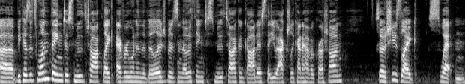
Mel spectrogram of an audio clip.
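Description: A woman talks in a plain, everyday voice at medium pitch. Her pace is fairly quick, with ordinary pitch variation. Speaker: tabletop roleplaying player. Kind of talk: casual banter and roleplay.

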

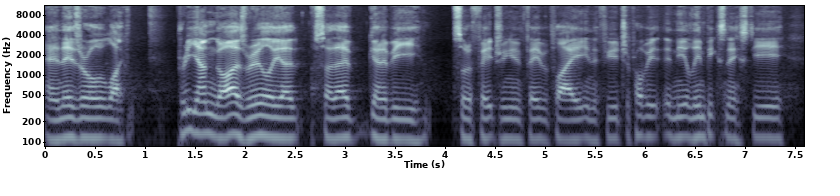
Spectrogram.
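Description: A man with an Australian accent at medium pitch and a fairly quick pace, in a very clean recording with a silent background. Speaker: podcast co-host. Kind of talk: casual sports chat podcast.

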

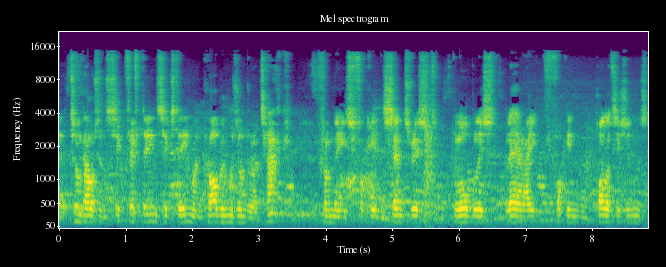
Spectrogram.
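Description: Music plays behind a man with a northern English accent. His intonation stays fairly even. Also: medium pitch for a man, fairly slow pace. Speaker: comedian. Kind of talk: casual chat.

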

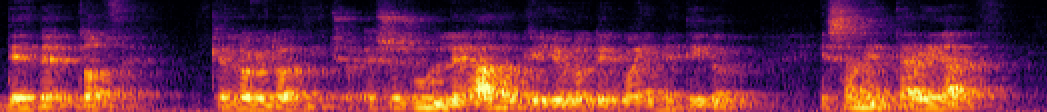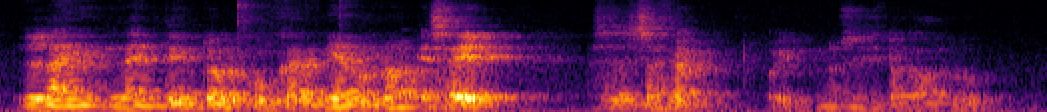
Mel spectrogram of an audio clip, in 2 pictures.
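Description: Over noticeable background noise and audible room echo, a man talks at a very fast pace and medium pitch, with ordinary pitch variation and big swings in loudness. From Murcia, Spain. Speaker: orchestral percussionist. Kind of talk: casual chat.

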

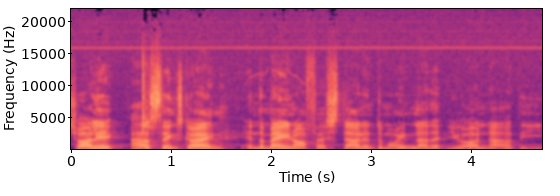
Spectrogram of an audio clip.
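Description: Speaking fairly slowly in a South African accent, a man with a fairly high pitch lets his voice swing very widely up and down. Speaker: sports radio host. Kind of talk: casual chat.

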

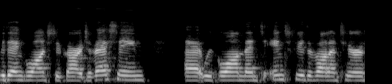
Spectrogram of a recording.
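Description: A woman with an Irish accent, medium pitch, a bright, sharp tone, and monotone, flat intonation, very fast, in a dry, close sound with no echo. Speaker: youth work officer. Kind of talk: interview.

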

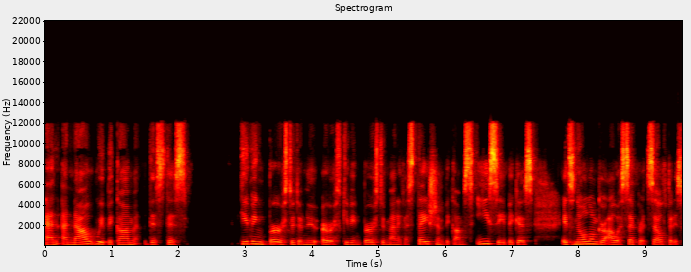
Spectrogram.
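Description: Speaking with a Finnish accent, a woman uses a medium pitch and a warm tone. She keeps a moderate pace and fairly even intonation. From Finland. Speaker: spiritual healer and mentor. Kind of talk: interview conversation about spirituality. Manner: warm, reflective, hesitant with fillers.

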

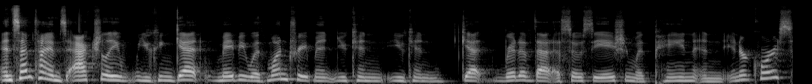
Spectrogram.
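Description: In a very clean recording with a silent background, a woman with a normal speaking voice and fairly low pitch talks at a moderate pace with hardly any pauses and ordinary pitch variation. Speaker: doctor and podcast host. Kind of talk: educational podcast discussion, casual.

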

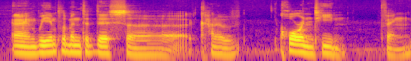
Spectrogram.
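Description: Speaking with a Cantonese accent, a man uses a fairly low pitch and ordinary pitch variation. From Hong Kong. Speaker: student podcast co-host. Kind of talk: casual chat.

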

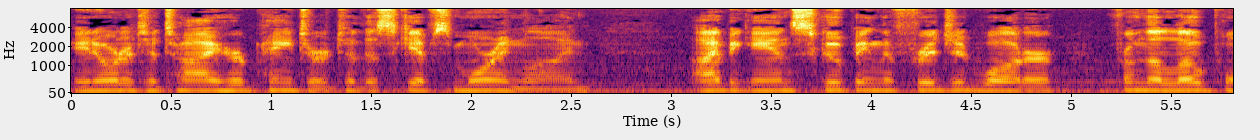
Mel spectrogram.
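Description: The reading voice is unforced. That covers it.

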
